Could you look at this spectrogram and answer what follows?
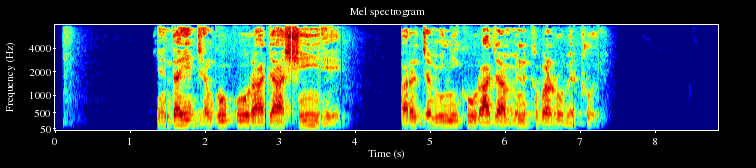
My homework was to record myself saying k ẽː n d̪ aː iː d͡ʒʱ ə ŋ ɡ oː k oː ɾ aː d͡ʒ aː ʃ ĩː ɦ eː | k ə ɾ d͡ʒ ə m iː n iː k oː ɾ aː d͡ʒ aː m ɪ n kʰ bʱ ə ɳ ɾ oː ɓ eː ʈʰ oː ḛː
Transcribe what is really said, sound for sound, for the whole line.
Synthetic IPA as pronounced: k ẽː n d̪ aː iː d͡ʒʱ ə ŋ ɡ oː k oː ɾ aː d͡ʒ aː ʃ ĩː ɦ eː | p ə ɾ d͡ʒ ə m iː n iː k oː ɾ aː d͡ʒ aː m ɪ n kʰ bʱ ə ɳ ɾ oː ɓ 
